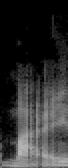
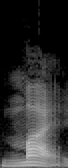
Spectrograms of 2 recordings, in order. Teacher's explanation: 买 third tone is to buy, but fourth tone strong and short. 卖 is to sell.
